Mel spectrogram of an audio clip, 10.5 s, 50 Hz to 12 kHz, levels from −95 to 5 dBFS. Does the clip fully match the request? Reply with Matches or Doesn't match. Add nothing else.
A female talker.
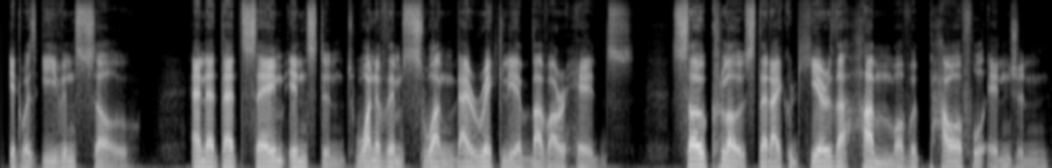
Doesn't match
